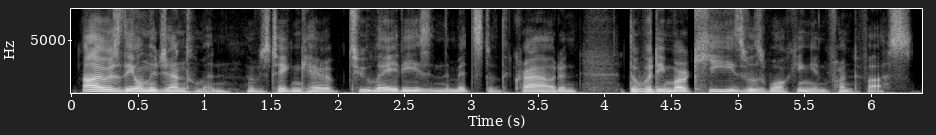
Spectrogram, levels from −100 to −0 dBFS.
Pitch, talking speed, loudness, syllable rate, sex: 130 Hz, 265 wpm, -20 LUFS, 6.5 syllables/s, male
